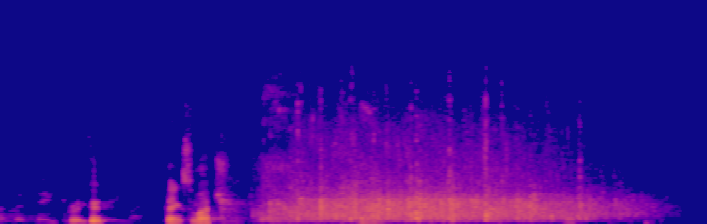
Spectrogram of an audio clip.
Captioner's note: applause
